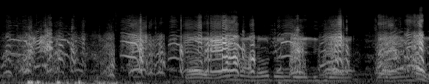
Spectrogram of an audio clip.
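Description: A crowded chorus of chickens clucking and squawking at a market for local 'poulet bicyclette' chickens in Ouagadougou. Overlapping calls rise and fall continuously for a few seconds, with people's voices murmuring faintly underneath.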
